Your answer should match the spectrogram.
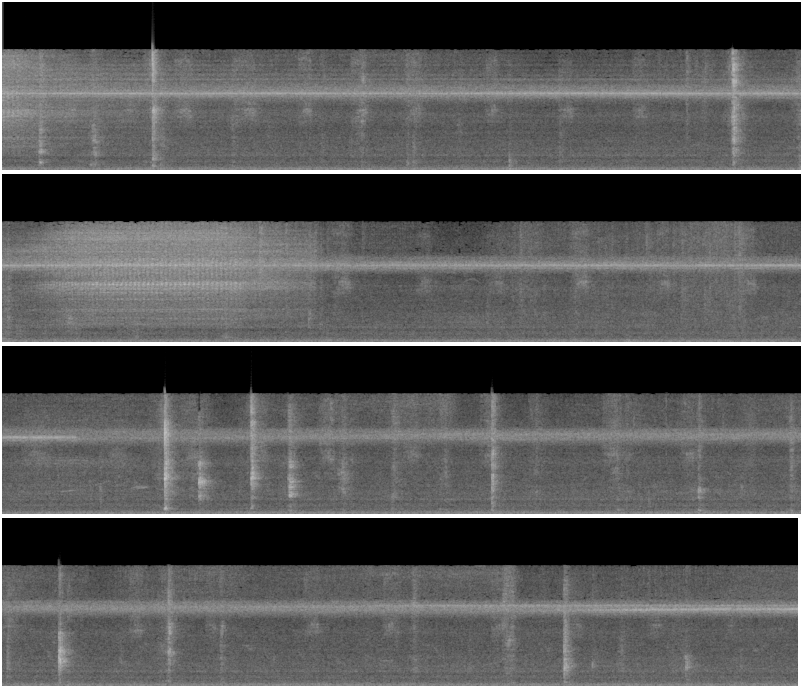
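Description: Steady mechanical hum with a thin high tone above it, and scattered short crunches and clicks as a white-tailed deer chews carrots taken from the hand.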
